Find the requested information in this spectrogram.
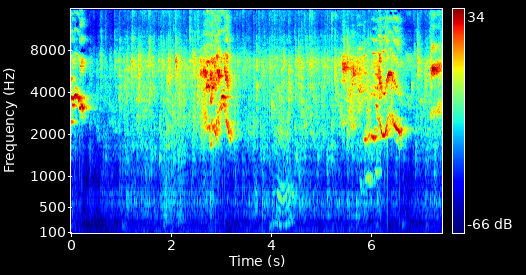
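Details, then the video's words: Black-capped lory, presented as talking like a human, making rough, noisy squawking bursts with a brief nasal wavering sound between them, all against a steady rushing background hiss. "Burung nuri kepala hitam bicara seperti manusia"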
